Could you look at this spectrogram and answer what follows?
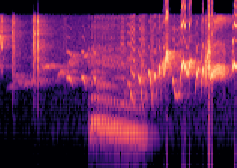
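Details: Song of a white-rumped shama, Medan type, full tembakan: soft scattered whistles give way to a low buzzy slur, then a climbing series of quick, loud warbled notes.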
